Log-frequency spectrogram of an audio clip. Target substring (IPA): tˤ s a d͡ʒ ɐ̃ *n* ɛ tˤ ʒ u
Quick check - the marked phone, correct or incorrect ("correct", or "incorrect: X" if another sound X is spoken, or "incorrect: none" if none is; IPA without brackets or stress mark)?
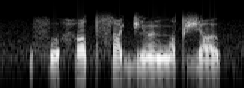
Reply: correct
